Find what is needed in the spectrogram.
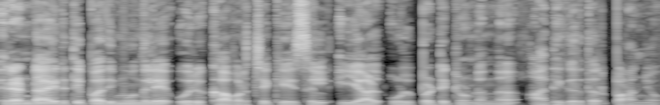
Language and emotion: Malayalam, neutral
